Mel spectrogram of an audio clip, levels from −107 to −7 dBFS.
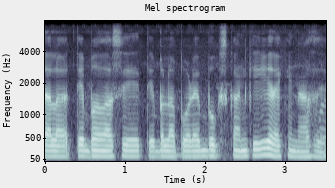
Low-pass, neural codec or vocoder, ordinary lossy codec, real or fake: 7.2 kHz; none; none; real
